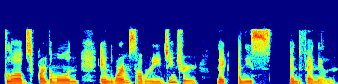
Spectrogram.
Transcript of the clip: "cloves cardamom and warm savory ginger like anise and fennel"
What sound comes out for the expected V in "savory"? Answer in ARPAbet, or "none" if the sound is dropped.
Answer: W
